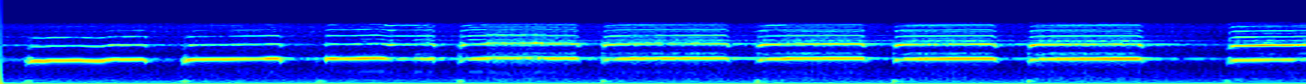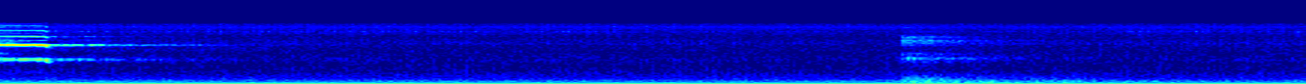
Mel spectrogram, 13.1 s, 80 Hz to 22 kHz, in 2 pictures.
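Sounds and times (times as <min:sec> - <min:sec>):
falcon calling: 0:00.0 - 0:07.2.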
